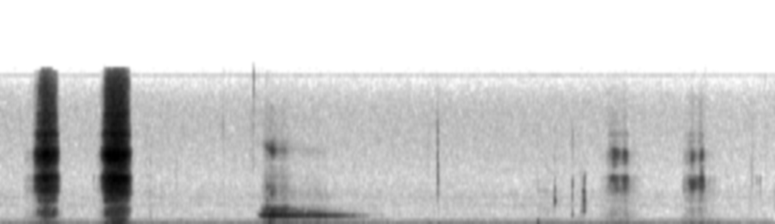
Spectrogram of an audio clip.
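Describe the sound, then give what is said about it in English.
Breathing exercise: two sharp, short inhales through the nose, then one long, breathy exhale through the mouth. The breaths are quiet, with no talking. “do a breathing practice. You ready? So it starts off with two inhales through your nose, one big exhale through your mouth.”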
